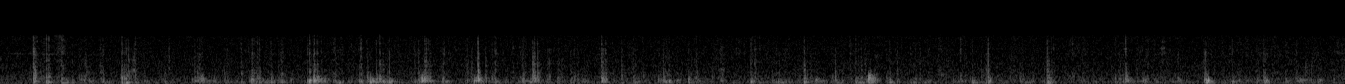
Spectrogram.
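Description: Irregular soft knocks and clicks, a few a second, of a polarizing filter being handled and turned over a CD case.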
